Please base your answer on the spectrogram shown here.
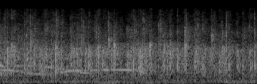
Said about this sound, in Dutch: Dankjewel, maar ook een groot applaus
